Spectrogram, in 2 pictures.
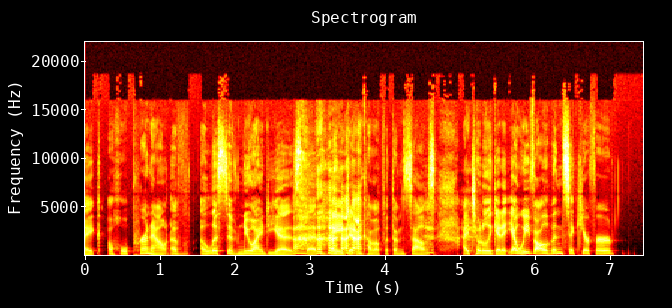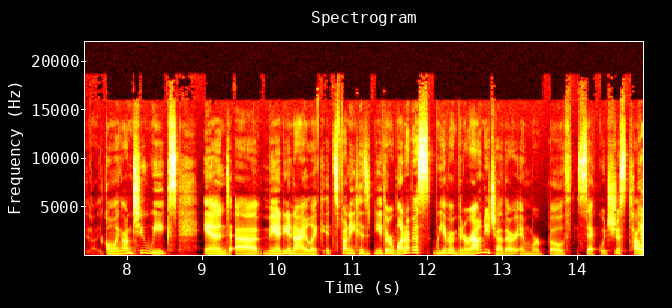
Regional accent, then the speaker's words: United States; I am from the North Florida, South Georgia region, and French isn't really something we're known for.

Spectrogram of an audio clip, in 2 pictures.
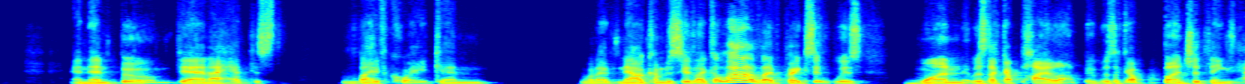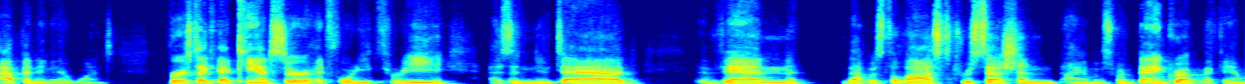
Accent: Savannah, Georgia, United States; moved away as an adult; I grew up in Savannah, Georgia. I left the South, then I went Northeast to go to college.

